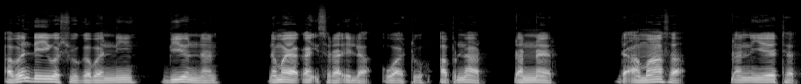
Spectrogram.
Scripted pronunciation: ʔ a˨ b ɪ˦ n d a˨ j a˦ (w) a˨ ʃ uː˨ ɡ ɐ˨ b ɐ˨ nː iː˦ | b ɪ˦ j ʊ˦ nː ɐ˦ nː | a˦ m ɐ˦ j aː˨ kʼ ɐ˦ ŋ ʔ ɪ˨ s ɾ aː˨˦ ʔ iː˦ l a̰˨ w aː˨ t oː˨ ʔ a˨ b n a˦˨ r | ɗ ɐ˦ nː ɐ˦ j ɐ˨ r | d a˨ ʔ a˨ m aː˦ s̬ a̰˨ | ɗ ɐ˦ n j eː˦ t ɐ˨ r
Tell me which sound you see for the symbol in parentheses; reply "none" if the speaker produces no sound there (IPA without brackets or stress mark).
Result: w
